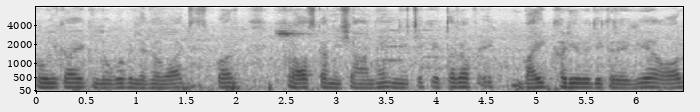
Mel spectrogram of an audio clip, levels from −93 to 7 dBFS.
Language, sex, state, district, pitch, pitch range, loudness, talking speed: Hindi, male, Bihar, Bhagalpur, 145 Hz, 140-155 Hz, -26 LUFS, 230 wpm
